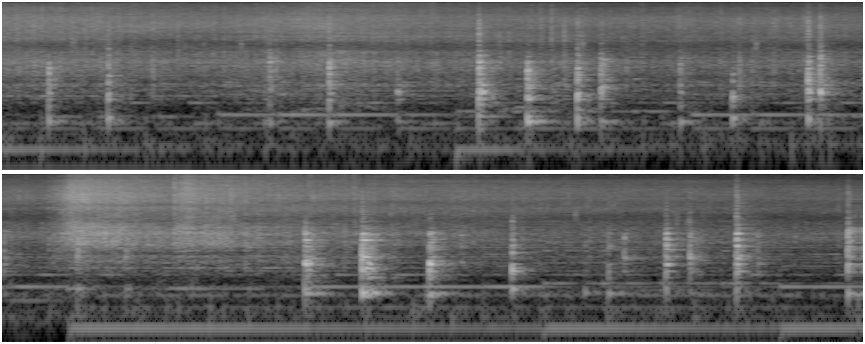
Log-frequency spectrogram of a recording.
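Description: Chopped carrot, onion and leek filling sizzling in hot oil in a metal pot while it is stirred, the spoon clicking and knocking against the pot at irregular intervals. The sizzle grows louder about seven seconds in.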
